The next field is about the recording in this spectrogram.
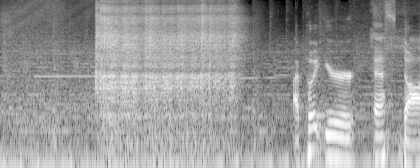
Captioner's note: tool buzzing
